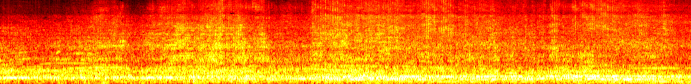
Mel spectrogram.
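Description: Stadium Super Truck race engines running at speed on the circuit, a steady loud engine drone whose pitch shifts slightly and that grows a little louder as a truck approaches.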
